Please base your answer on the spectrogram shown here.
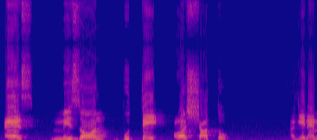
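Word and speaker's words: mis en bouteille: Here double L word is silent.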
